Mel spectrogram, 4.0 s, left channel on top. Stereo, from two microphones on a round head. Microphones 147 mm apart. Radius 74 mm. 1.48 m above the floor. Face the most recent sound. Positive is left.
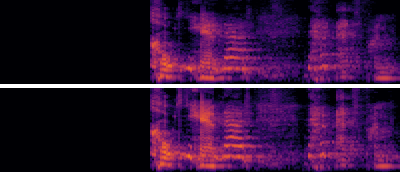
turn(degrees=-85)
